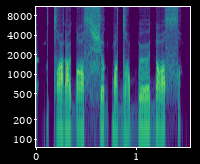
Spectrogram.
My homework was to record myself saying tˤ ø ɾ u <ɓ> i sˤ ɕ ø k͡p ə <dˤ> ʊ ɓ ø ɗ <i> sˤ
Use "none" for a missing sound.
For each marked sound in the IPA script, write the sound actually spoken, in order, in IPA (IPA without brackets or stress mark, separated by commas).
ɗ, dˤ, ɪ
